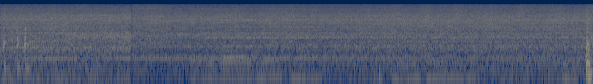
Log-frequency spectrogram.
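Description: Steady background hum like a running motor, with a fainter low drone that comes and goes, and a single short knock near the end.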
